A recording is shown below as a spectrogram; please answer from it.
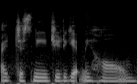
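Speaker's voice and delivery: put-on sobbing. Speaker retells calling Sam from the car after hanging up, reenacting sobbing on the phone. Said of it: "I started sobbing".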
